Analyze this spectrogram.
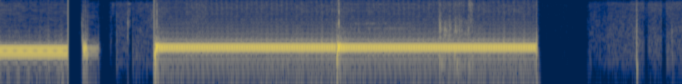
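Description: A steady, mid-pitched telephone line tone plays while a call is being transferred. A short tone and a break with clicks come first, then a long, unbroken tone of several seconds that cuts off abruptly, followed by a faint click.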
